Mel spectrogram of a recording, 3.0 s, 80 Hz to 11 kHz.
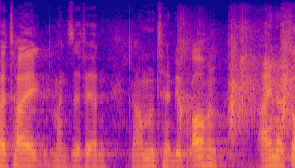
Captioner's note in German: Beifall BÜNDNIS 90/DIE GRÜNEN und CDU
